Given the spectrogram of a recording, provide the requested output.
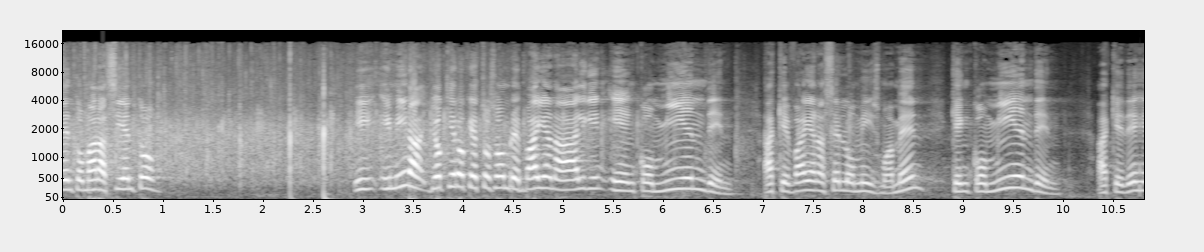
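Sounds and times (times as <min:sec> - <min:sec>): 
audience applauding: 0:00.0 - 0:05.8
speech: 0:00.1 - 0:01.2, 0:03.0 - 0:10.8.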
